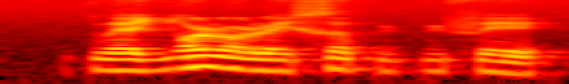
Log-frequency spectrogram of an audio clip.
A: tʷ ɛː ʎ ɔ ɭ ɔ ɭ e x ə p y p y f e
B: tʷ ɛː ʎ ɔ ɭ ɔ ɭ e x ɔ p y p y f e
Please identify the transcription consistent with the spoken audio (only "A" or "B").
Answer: A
